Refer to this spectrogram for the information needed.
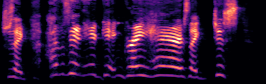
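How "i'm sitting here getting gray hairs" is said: acted out, pitched-up, ranting, complaining tone. Retelling how a cast member went off at someone: imitating Gigi going off. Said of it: "she did kind of go off".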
